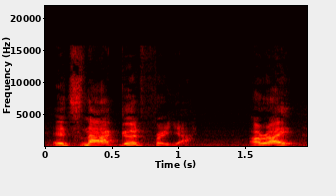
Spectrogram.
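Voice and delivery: ordinary delivery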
